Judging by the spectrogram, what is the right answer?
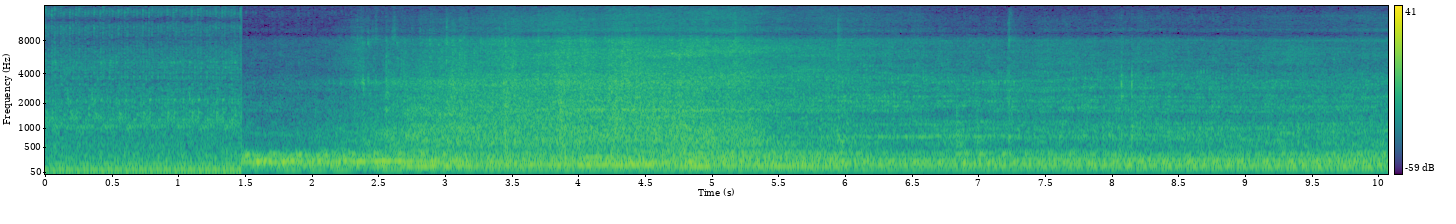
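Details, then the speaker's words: Ford F350 diesel after tightening loose injector rail feed line that was losing fuel prime and causing no-start: silent, then diesel catches and settles into even steady idle, no misses or knocks; running properly. "But tore it all back apart just so we could do this. Yes! Success! She's alive!"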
